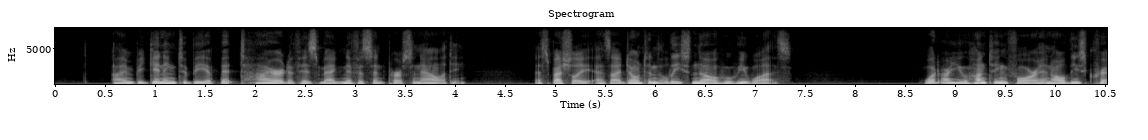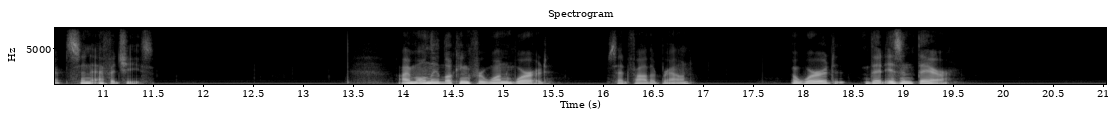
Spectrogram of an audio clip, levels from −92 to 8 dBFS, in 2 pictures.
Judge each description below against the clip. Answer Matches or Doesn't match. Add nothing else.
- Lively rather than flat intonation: Matches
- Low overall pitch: Matches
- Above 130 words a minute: Matches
